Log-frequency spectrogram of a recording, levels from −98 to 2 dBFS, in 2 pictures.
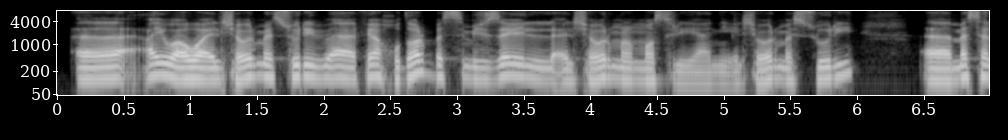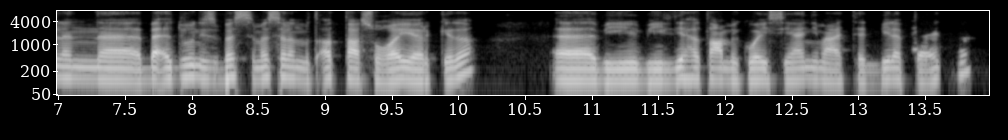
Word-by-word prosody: آآ، 130 +3 +2
أيوه 150 -3 +5
هو 130 0 +7
الشاورما 125 +5 +1
السوري 145 +1 -1
بيبقى 135 -2 +2
فيها 150 +3 +1
خُضار 150 +8 +2
بس 145 -5 -5
مش 125 -2 -5
زي 155 +4 +1
ال 130 -4 -3
الشاورما 120 +4 -1
المصري، 115 -4 -5
يعني 95 0 -8
الشاورما 115 +6 -3
السوري 130 +9 -5 0.5
آآ، 115 -1 +4
مثلًا 130 -4 +1
بقدونس 125 +3 0
بس 135 +1 -1
مثلًا 135 +2 -1
متقطّع 125 +1 0
صغيّر 115 0 +2
كده، 145 - -2 0.6
آآ، 115 -1 +5
بي 110 +1 0
بيدّيها 110 +4 -2
طعم 120 -1 +1
كويس 115 +1 -2
يعني 120 +2 -3
مع 110 -2 0
التتبيلة 105 +3 -4
بتاعتها. 125 - -6
120 Hz, 145 wpm, -23 LUFS, 115-135 Hz, 0.6 s, هو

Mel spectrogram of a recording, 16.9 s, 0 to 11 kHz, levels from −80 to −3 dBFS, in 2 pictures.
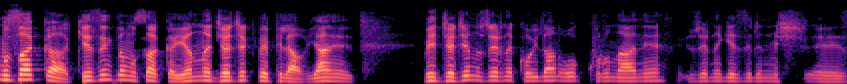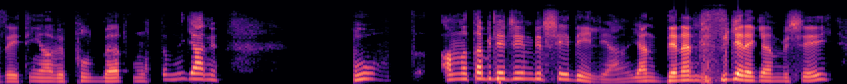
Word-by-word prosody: Musakka, 185 - +5
kesinlikle 180 +4 +1
musakka, 150 -6 +1
yanına 145 +5 +2
cacık 150 +3 +2
ve 145 -2 +3
pilav 120 -6 0
yani 135 0 +2 0.7
ve 145 0 +3
cacığın 150 +5 +2
üzerine 160 0 -2
koyulan 155 +1 -3
o 150 0 -6
kuru 145 0 -10
nane, 140 +2 -2
üzerine 135 +2 -10
gezdirilmiş, 130 -1 -9
eee, 120 -3 -10
zeytinyağı 125 +3 -7
ve 130 - -4
pul 135 +2 -12
biber, 130 0 0
muhtem 135 +8 -16 0.2
yani 210 -5 +1 1.4
bu 215 +4 -3 0.5
t - - -29 0.2
anlatabileceğim 225 +1 +1
bir 220 - -1
şey 200 -1 -2
değil 140 - -3
ya, 100 +2 -12
yani 140 -1 -4
denenmesi 170 +4 +4
gereken 155 -8 +5
bir - - -7
şey. 175 +9 -2
150 Hz, 130 wpm, -23 LUFS, 135-175 Hz, 1.4 s, Musakka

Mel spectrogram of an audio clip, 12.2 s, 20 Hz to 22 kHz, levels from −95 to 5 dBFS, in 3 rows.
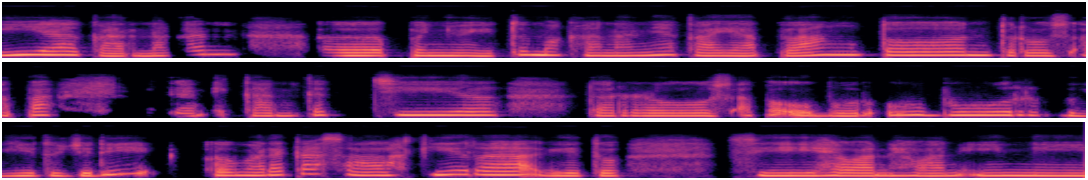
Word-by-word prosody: Iya 255 +3 +6 0.2
karena 180 +1 -2
kan, 280 +1 -7 0.4
eee, 205 0 +4
penyu 200 -1 +2
itu 180 +8 -4
makanannya 210 +1 0
kayak 195 -1 0
plankton, 235 +2 +2
terus 200 -2 -3
apa, 235 - -3 0.5
ikan-ikan 195 -2 -6
kecil, 240 0 +2 0.4
terus 195 -1 -1
apa, - - -6
ubur-ubur, 235 +5 +1 0.2
begitu 195 0 0
jadi, 260 +8 +2 0.3
eee, 220 -1 +1
mereka 245 +8 0
salah 225 -3 0
kira 260 0 +1 0.2
gitu, 190 0 0 0.5
si - - 0 0.2
hewan-hewan 195 -1 +2
ini, 205 -2 +3
205 Hz, 130 wpm, -22 LUFS, 195-235 Hz, 0.5 s, Iya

